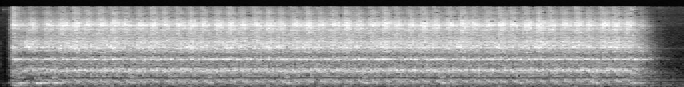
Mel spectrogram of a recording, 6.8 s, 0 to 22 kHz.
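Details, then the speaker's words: Reliant Scimitar SE6A during a fuel-leak check with a little choke: steady, even cranking churn at about four beats a second with no catch or firing. Cranks but won't start. "okay not even trying to fire brilliant another job to do fantastic I can't wait"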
